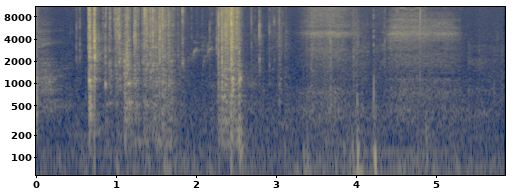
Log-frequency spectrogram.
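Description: Rope being pulled and knotted around a wooden pole: a few short rustling, scraping strokes, the loudest about two and a half seconds in, then two soft knocks.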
